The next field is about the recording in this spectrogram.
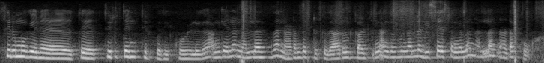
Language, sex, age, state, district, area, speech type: Tamil, female, 60+, Tamil Nadu, Coimbatore, rural, spontaneous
